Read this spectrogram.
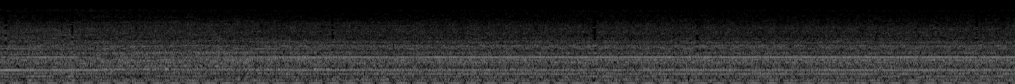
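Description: A hair dryer blows with a steady whirring hum.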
